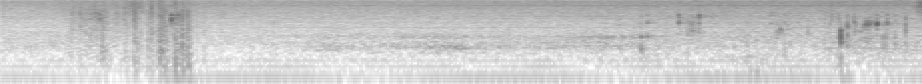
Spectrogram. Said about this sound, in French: Ah, bon, je peux-tu prendre une gorgée de café où il est trop chaud?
